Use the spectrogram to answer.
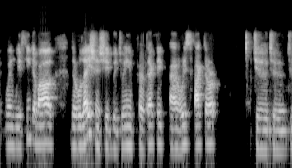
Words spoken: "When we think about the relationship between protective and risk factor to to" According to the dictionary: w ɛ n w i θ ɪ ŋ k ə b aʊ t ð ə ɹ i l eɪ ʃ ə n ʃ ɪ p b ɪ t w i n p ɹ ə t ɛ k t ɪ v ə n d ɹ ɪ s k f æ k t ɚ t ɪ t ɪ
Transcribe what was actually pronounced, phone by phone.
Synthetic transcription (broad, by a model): w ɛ n w i θ ɪ ŋ k ə b aʊ t ð ə ɹ i l eɪ ʃ ə n ʃ ɪ p b ɪ t w i n p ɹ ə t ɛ k t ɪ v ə n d ɹ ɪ s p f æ k t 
